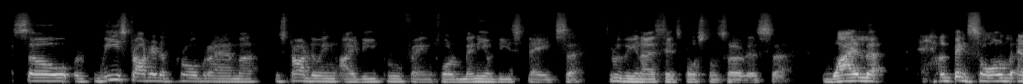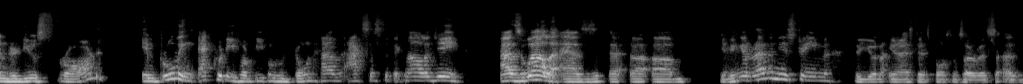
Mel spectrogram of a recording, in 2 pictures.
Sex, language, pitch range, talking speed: male, English, 125-160 Hz, 170 wpm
